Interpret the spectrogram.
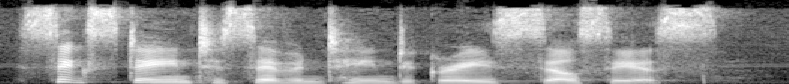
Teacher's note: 17 degrees celsius these are both read out the same way notice that the 2 is unstressed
